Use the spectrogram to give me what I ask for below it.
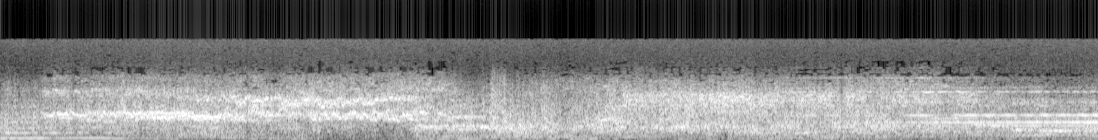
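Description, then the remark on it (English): Tires skid and screech loudly and continuously for about eleven seconds, with a harsh burst midway as a trailer truck coming up on the right slams into a car that was cutting in and out of lanes in fairly heavy traffic, engine roar underneath, no voices. “I saw the look on the face of the driver of a trailer truck he cut off and opened my mouth to warn him, but I was just a second too late as the truck came zooming up on our right.”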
